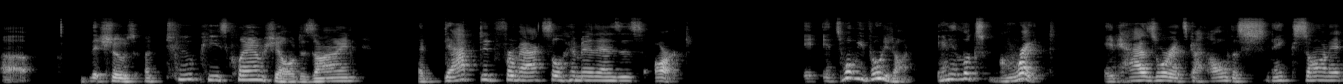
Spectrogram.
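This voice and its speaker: Fairly slow delivery in an American accent, broken by long, frequent pauses. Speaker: toy collector YouTuber. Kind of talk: casual video commentary. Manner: halting, repeats words.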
